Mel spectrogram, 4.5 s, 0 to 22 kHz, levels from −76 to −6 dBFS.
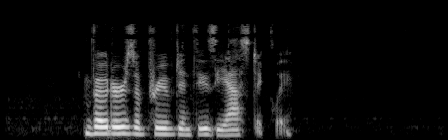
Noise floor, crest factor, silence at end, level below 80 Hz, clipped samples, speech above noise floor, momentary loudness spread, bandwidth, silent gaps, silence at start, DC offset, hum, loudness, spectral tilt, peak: -72 dBFS; 20 dB; 1.6 s; -70 dBFS; under 0.1%; 52 dB; 22 LU; 11.5 kHz; none; 0.85 s; under 0.1%; none; -20 LUFS; -5.5 dB/octave; -2 dBFS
